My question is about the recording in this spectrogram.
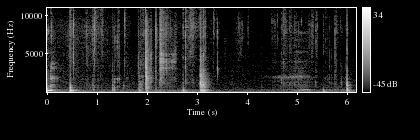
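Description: A few light clicks and knocks of a plastic ink pad case being opened and an acrylic-block rubber stamp being tapped onto the ink pad, the loudest knock about three seconds in.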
